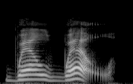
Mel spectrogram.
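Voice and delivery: loud, falling, mildly irritated; exasperated father, restrained; a little angry. A narrator's reading. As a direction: cut in with a touch of temper. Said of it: "getting a little angry in his turn".

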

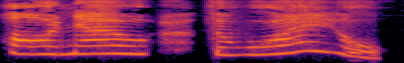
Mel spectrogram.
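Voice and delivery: put-on high, thin ragged boy; street urchin voice. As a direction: speak like a timid street boy.

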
